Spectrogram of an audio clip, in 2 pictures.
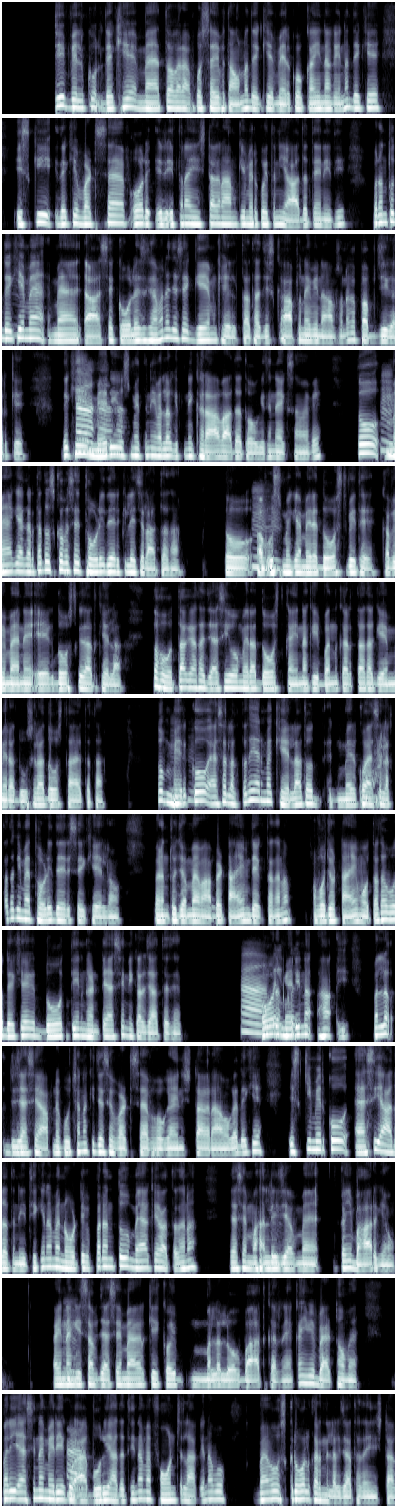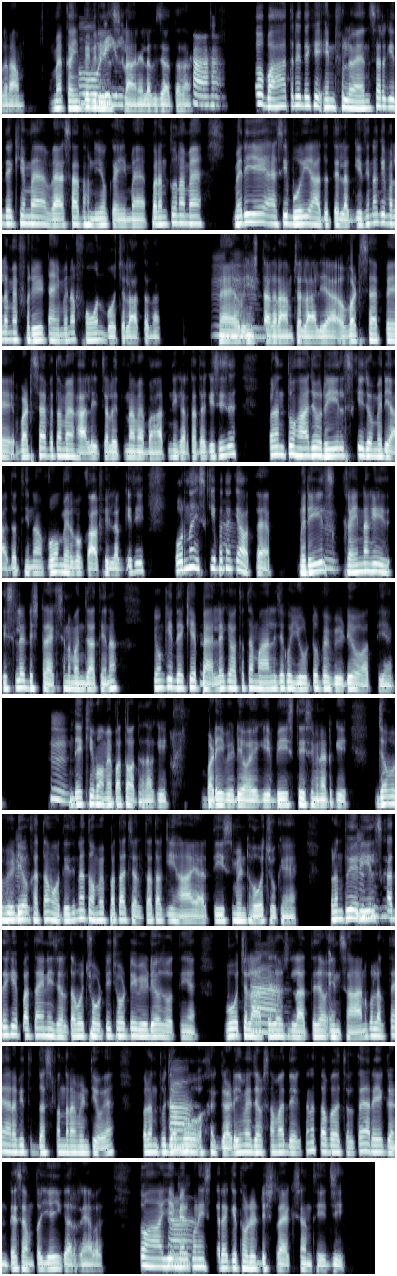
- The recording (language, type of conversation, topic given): Hindi, podcast, आप डिजिटल ध्यान-भंग से कैसे निपटते हैं?
- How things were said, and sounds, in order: in English: "गेम"; in English: "गेम"; other background noise; in English: "टाइम"; other noise; in English: "टाइम"; in English: "स्क्रॉल"; in English: "रील्स"; in English: "इन्फ्लुएंसर"; in English: "फ्री टाइम"; in English: "रील्स"; in English: "रील्स"; in English: "डिस्ट्रैक्शन"; in English: "रील्स"; in English: "वीडियोज़"; in English: "डिस्ट्रैक्शन"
